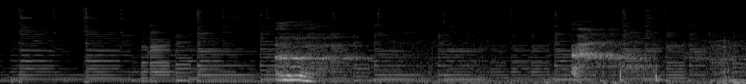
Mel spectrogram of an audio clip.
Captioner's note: yawning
